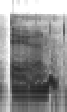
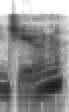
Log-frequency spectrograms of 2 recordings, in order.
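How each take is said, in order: First: The word starts with a plain D sound. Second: The word starts with a J sound. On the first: This is the American way of saying it. "I feel like I'm too fucking Americanized, man. I say Dune" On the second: This is the British way of saying it. "A lot of Brits say June, as in like with a J"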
